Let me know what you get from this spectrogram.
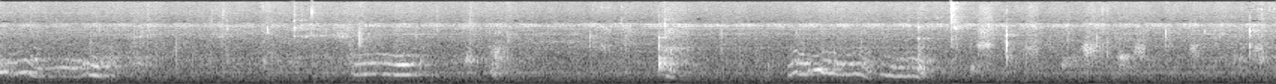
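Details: Two cats, Barbie and Choc, fighting over Whiskas food: low wavering yowls and moaning caterwauls rise and fall in several drawn-out bouts, with scattered knocks and shuffling noises between them.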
